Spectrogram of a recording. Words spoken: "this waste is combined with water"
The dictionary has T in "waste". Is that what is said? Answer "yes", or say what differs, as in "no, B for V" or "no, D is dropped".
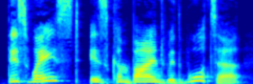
yes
